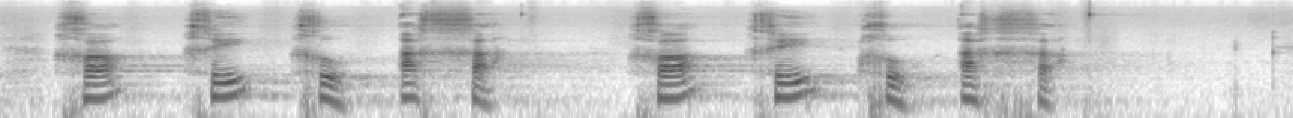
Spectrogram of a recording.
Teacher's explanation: খা হরফটি উচ্চারিত হয় গলার উপরের অংশ থেকে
